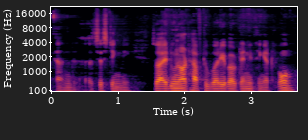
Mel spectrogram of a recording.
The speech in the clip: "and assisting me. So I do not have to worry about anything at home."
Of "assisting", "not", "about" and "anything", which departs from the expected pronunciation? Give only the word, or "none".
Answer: anything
